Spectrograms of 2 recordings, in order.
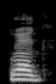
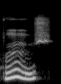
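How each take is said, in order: First: The name is pronounced in a non-French way. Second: The name is pronounced the French way. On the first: The speaker calls it right. "It's pronounced like like uh Brugge or something" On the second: The speaker calls it wrong. "It's not pronounced like French"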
